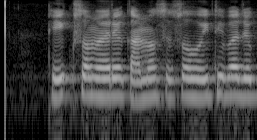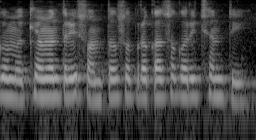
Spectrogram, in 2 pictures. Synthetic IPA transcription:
ʈʰiksɔmɔjɔɾekamɔsesɔɦojt̪ʰibad͡ʒok̬umukʰjɔmɔnt̪ɾisɔnt̪osɔpɾɔkasɔkɔɾit͡ʃʰɔnt̪i

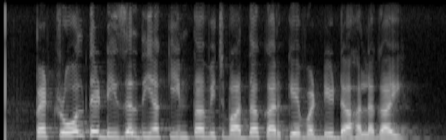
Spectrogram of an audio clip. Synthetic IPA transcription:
pɛːʈɾoːlt̪eːɖiːzəld̪ijãːkiːmt̪ãːʋɪt͡ʃʋaːd̪ãːkəɾkeːʋəɖiːɖaːɦləɡaːiː

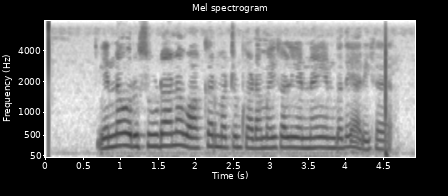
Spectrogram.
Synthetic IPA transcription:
ɛnːɐɔɾɯsuːɽaːnɐʋaːkːɐɾmɐʈrɯmkɐɽɐmɐɪɣɐɭɛnːɐɛnbɐðɐɪɐrɪɣɐ

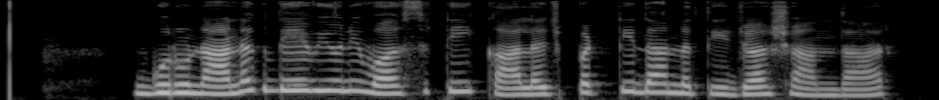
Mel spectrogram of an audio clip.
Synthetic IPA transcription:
ɡuɾunaːnəkd̪eʋjuniʋəɾsiʈiːkaːləd͡ʑpəʈːiːd̪anət̪iːd͡ʑaɕand̪aɾ

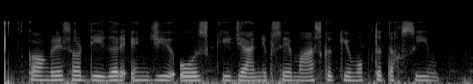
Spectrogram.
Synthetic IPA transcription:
kãːŋɡɾeːsɔːɾd̪iːɡəɾɛnd͡ʒiːʔoːzkid͡ʒaːnɪbsemaːskːimʊft̪t̪ɐqsiːm

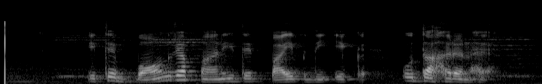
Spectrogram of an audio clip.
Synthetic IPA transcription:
ɪt̪ʰeːbɔːŋɡd͡ʒãːpaːñiːd̪eːpaːɪpd̪iːɪk | ʊd̪aːhəɾənɦɛ̰ː

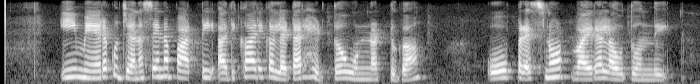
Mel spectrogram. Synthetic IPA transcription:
iːmɛːɾɐkud͡ʒɛnɐsɛːnɐpaːɾʈiːʔɐd̪ʱikaːɾikɐleʈɐɾɦeɖ̚t̪o̞ːunːɐʈːuɡaː | oːpɾesno̞ːʈʋɐjɾɐlɐwut̪ond̪i

